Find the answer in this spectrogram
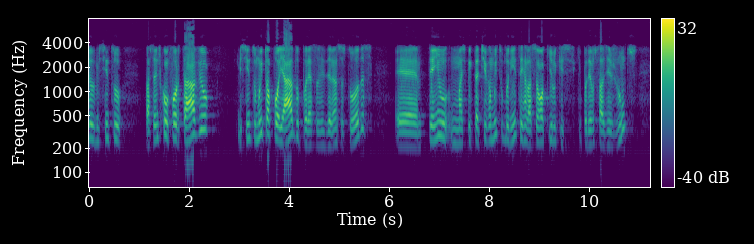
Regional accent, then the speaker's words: Charqueadas, Rio Grande do Sul, Brazil; Eu tenho uma experiência de origem da minha fé católica lá na minha cidade de Charqueadas

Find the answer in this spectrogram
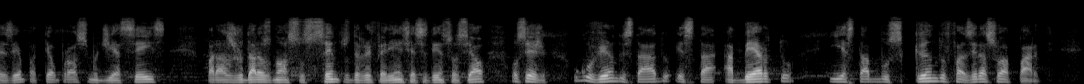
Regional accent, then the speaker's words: Nonoai, Rio Grande do Sul, Brazil; Eu sou aqui de Nonoai, sou de uma cidade vizinha, aqui de Soledade

